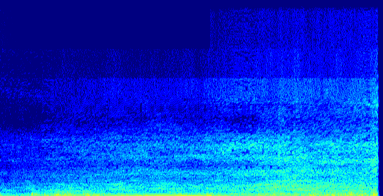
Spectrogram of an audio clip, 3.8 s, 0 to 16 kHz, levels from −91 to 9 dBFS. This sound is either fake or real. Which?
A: fake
